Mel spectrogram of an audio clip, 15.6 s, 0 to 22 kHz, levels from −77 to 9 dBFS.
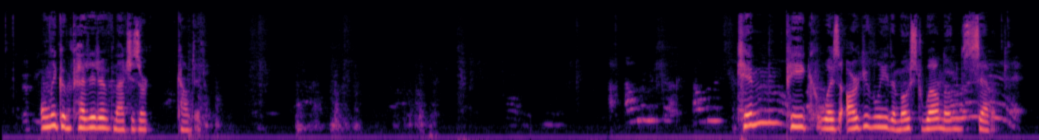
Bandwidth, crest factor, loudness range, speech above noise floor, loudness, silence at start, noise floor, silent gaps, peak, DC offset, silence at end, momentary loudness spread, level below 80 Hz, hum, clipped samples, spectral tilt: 16.5 kHz; 18 dB; 20 LU; 38 dB; -16 LUFS; 0.6 s; -54 dBFS; none; -2 dBFS; under 0.1%; 0.3 s; 23 LU; -52 dBFS; none; under 0.1%; -3.5 dB/octave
